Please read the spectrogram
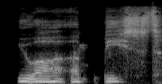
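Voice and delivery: hushed stage whisper. A lady leans close as a character walks past her, half-whispering. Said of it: "she leans close and whispers".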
